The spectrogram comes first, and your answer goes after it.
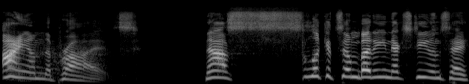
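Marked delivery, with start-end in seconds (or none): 0.0-1.4 angry delivery, raised volume. Coaching a group, the speaker shows the phrase said like you're angry: angry delivery. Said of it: "like you're angry".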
